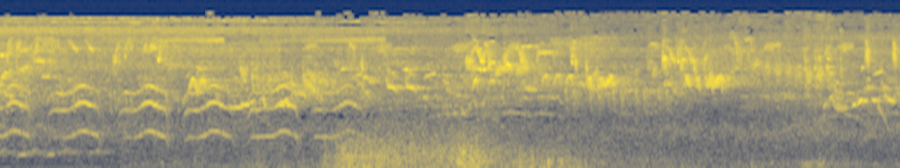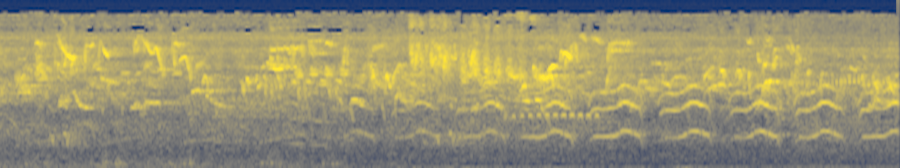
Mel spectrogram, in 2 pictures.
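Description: Forest birds chirping and calling together, with one call repeated rapidly over and over in a rising-and-falling pattern. A low rumble of noise swells between about three and five seconds in and is the loudest part.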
